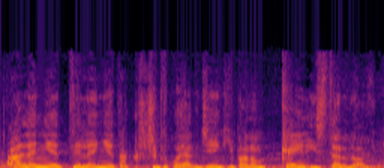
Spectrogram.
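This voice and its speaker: A man's voice: high-pitched, lively intonation, fairly quick, over music. A male actor in a radio play playing a shrewd, self-satisfied schemer who explains things with patient confidence. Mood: confident. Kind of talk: Polish radio play acting.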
